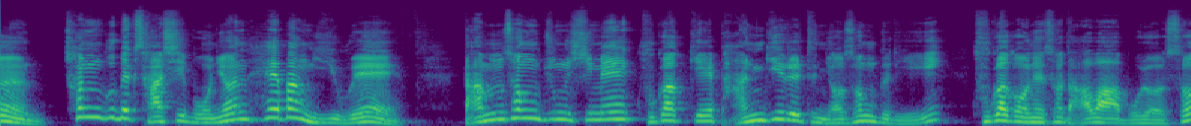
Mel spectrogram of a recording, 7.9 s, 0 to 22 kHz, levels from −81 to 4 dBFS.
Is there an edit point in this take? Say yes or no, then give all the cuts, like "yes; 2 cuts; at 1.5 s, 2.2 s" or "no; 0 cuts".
no; 0 cuts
